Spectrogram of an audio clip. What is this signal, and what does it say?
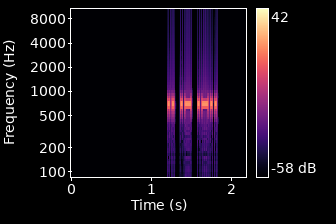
Morse code, heard as a keyed tone, about 44 wpm, 690 Hz. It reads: IAL
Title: Prefixes and Suffixes 45wpm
